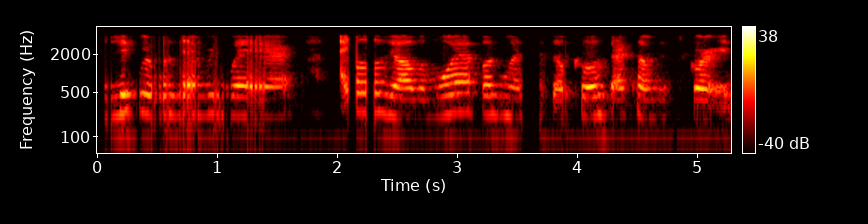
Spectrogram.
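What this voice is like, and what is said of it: Slightly raspy voice. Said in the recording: “maybe that's what's wrong with my voice, because it's a little raspy”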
